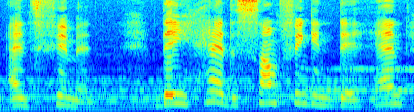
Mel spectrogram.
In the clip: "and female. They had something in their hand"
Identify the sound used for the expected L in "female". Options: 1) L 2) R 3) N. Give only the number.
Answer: 3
